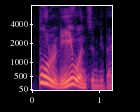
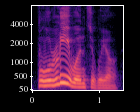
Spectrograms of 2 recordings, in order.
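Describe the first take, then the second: First: The syllable 'li' has a falling tone. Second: The syllable 'li' has a rising tone. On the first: Not setting up written words. "사성이고" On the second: Not departing from written words. "이성이고"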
